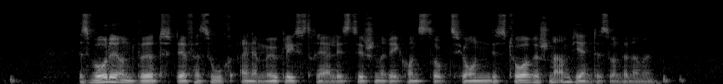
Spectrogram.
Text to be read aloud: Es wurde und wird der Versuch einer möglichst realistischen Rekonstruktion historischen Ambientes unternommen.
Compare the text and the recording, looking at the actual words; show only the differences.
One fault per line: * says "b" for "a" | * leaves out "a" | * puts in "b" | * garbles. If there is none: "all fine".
all fine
